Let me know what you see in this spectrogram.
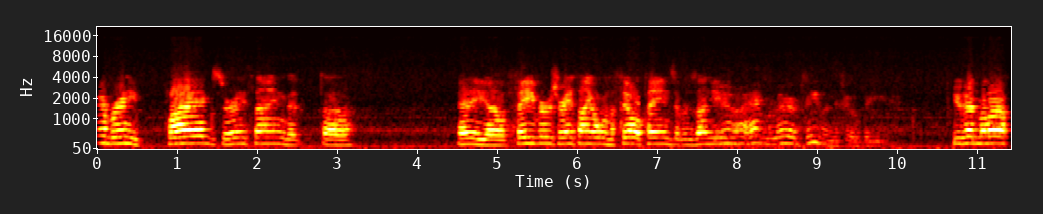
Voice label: Oral history with 81 year old male Jackson Kentucky, american english dialect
